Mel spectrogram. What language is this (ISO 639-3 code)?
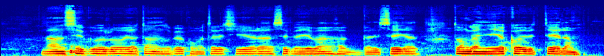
kin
